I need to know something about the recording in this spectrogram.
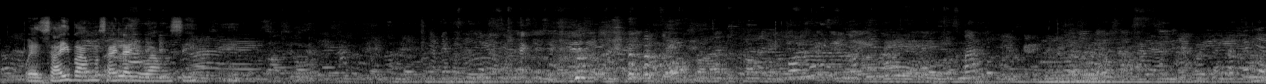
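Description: Many people chatter around.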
